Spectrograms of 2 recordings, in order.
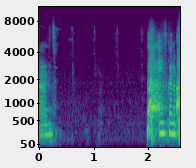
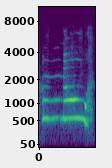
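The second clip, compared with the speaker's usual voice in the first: very high, whiny voice for an excited dog; squeaky, hammed-up whimpering words; mock crying dog. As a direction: imitate a pet crying with excitement. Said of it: "starts all his crying like".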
